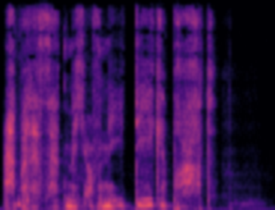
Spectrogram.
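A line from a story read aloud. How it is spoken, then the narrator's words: Whispered. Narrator (German): flüsterte Sprotte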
